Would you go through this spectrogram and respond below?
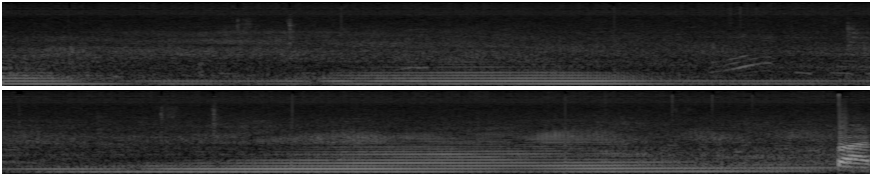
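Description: Blades aerobatic display aircraft flying overhead at an RAF airshow, a steady droning engine hum that swells and fades as the planes pass, with a commentator talking over it.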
